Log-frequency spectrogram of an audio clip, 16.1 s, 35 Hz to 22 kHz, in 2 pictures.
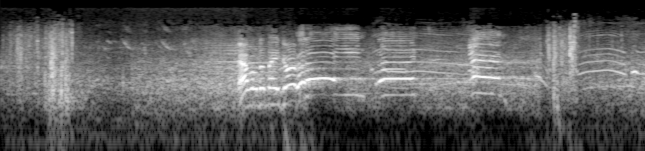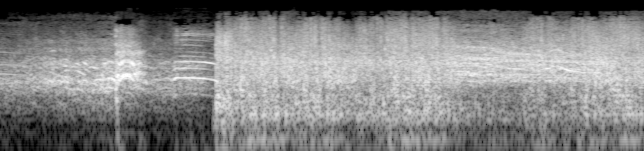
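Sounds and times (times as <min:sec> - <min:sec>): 
panicked commotion of a crowd in a six-acre garden: 0:00.0 - 0:16.0
laughter: 0:01.7 - 0:03.7, 0:06.6 - 0:10.8
person shouting an order to fire: 0:03.7 - 0:06.5
dense rifle gunfire from Gurkha and Baluchi troops into a crowd: 0:10.8 - 0:16.0.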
